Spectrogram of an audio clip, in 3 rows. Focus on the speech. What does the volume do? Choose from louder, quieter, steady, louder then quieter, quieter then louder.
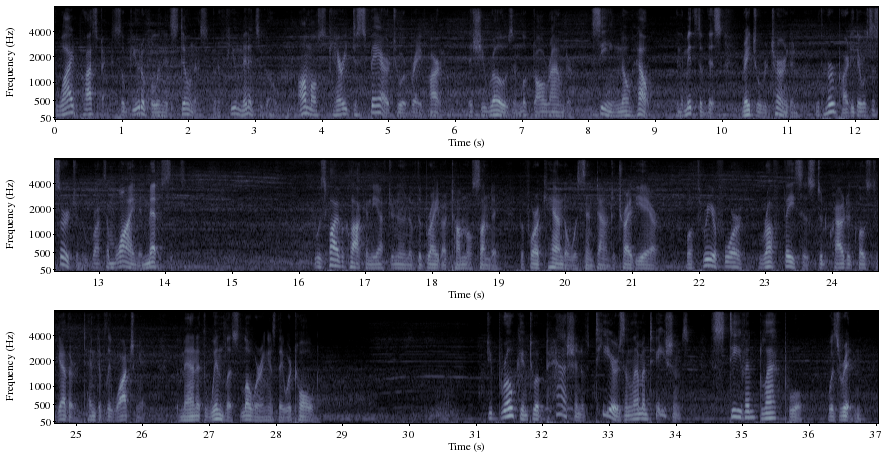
steady.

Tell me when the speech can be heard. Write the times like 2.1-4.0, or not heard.
0.0-14.3, 16.2-28.6, 31.1-36.8.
